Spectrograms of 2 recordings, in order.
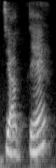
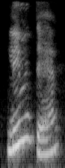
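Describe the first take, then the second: First: "jiao de" said the Chaoshan way, rising on "de"; Chaoshan pronunciation. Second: "lim de" said the Hokkien way, falling on "lim"; Hokkien pronunciation. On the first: Showing viewers how Chaoshan says drinking tea. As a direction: say "jiao de", lifting the "de". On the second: Showing viewers how Hokkien says drinking tea. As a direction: say "lim de", letting "lim" fall. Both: Shown as a demonstration. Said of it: "pronounced as".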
